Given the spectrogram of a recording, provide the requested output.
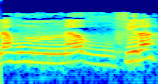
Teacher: ترقيق راء مغفرة لا يؤثر على تفخيم الغين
